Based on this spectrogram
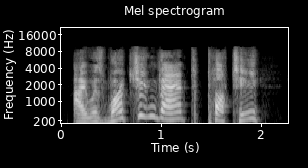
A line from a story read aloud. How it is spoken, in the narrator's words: he told Harry indignantly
